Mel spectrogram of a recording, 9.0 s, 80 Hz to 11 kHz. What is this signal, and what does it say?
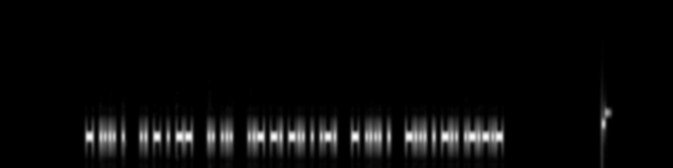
Morse code, heard as a keyed tone, about 40 wpm, 700 Hz. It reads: THE ITEM IS UNDER THE BED.
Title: Sentences from Top 1000 Words - Review Part 6 - 40wpm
